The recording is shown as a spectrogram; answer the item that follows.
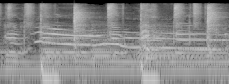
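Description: Howling voices in a song: a long, held howl that slides slowly down in pitch, over a music track with a steady bass and a kick drum about once a second.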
